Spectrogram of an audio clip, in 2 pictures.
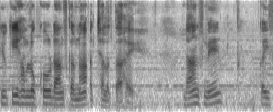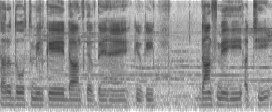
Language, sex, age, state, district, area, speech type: Hindi, male, 18-30, Uttar Pradesh, Bhadohi, rural, spontaneous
